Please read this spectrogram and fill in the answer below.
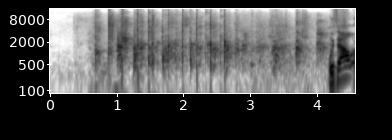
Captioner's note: audience clapping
